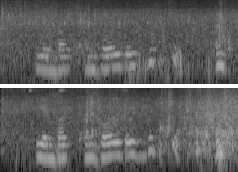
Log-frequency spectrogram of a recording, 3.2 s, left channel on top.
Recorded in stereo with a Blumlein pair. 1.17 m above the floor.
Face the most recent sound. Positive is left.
turn(degrees=-25)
